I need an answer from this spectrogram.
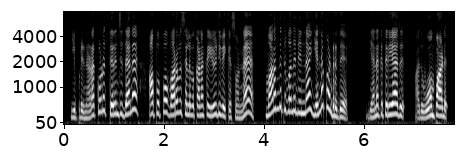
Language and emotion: Tamil, angry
